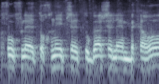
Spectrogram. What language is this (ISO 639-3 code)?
heb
